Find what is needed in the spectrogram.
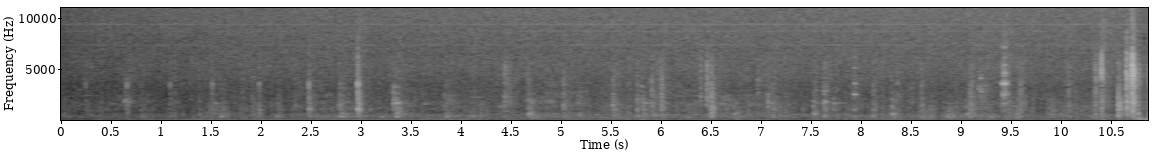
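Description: Light, scattered clinks of china plates being handled and washed, a few irregular clicks a second, over a low steady hum.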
